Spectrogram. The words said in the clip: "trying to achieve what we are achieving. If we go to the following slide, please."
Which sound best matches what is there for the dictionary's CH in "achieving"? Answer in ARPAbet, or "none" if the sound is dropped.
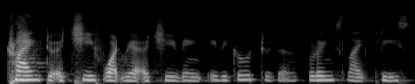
CH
